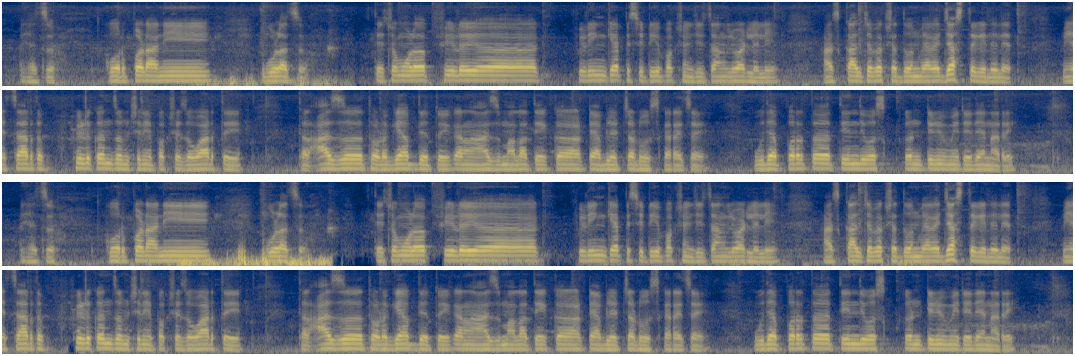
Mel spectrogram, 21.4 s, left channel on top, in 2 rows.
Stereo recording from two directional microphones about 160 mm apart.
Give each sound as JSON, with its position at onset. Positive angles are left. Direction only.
{"t": 0.2, "sound": "speech", "side_deg": -30}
